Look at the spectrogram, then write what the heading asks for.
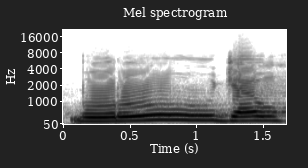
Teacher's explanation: Huruf ru dipanjangkan 2 harokat karena di depannya terdapat waw sukun atau waw mati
